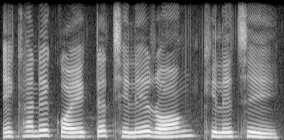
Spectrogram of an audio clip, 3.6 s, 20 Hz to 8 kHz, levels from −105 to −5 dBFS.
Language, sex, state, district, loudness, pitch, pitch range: Bengali, female, West Bengal, Cooch Behar, -15 LUFS, 245 Hz, 235-270 Hz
